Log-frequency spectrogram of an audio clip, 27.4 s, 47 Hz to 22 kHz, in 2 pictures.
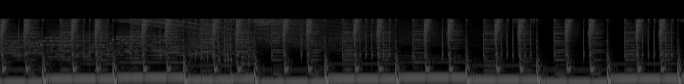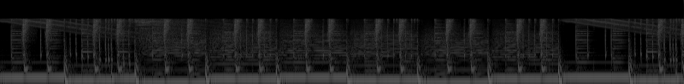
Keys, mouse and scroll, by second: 7.0 click, 12.0 click, 12.6 right click, 14.1 click, 15.3 click, 15.5 click, 17.0 click, 17.3 click, 18.9-27.3 typing.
